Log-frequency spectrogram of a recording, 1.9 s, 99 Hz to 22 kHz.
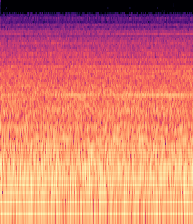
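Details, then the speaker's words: RZ55 SCSI hard disk on a PDP-11/73 after automatic setup: quiet, even hum with a faint steady low whine and no knocking or scraping; the drive has spun up, is running normally and is detected. "it's spinning I can hear it worrying click oh look at that rz55 how about that"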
